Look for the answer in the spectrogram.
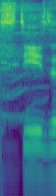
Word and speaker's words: Steeze: The Stees is spelled STEEZE.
